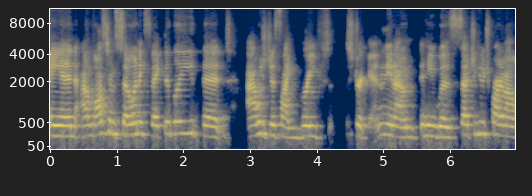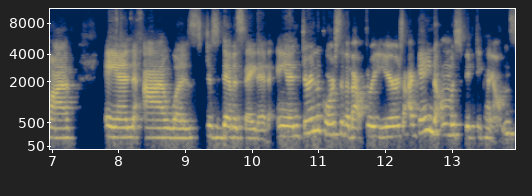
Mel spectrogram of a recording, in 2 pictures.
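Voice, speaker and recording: Speaking in a strong Southern US accent, a woman talks at a moderate pace in a fairly high voice with ordinary pitch variation. Her tone is bright and sharp. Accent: thick Southern US. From US South, mountain North Carolina. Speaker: nurse and fitness coach. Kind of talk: testimony. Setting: conference call.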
